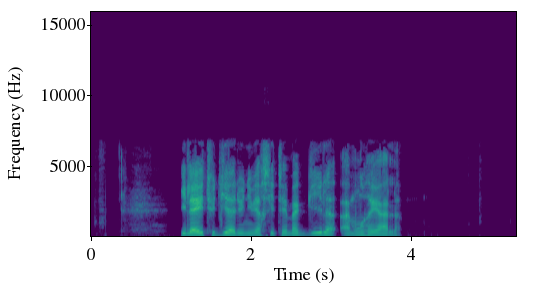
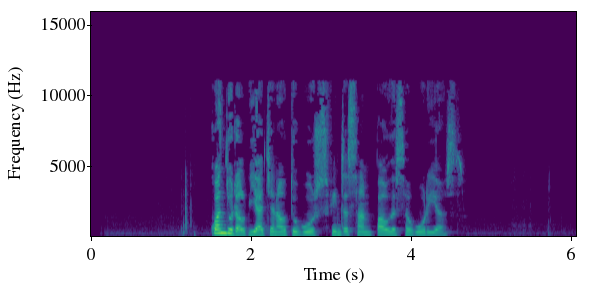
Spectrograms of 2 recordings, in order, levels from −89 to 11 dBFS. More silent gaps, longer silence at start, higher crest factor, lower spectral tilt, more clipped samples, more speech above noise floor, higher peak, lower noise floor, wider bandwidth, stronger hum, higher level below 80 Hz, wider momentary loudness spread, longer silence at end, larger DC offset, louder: first, 0.98-1.10 s vs none; second, 0.55 s vs 1.5 s; about the same, 26 dB vs 24 dB; about the same, -4 dB/octave vs -4.5 dB/octave; neither; second, 27 dB vs 52 dB; second, -6 dBFS vs -2 dBFS; second, -55 dBFS vs -75 dBFS; second, 7.2 kHz vs 11.5 kHz; neither; about the same, -76 dBFS vs -80 dBFS; second, 11 LU vs 15 LU; about the same, 1.45 s vs 1.55 s; neither; second, -27 LUFS vs -24 LUFS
